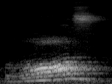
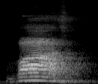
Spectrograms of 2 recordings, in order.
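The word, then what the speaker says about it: was: कुछ बच्चे इसका प्रोनाउंसिएशन गलत करते हैं, वाज वाज वर नहीं, वॉज एंड वर। जब भी हम W का प्रोनाउंसिएशन करेंगे, जब हमारे लिप्स थोड़े कर्व होते हैं, देन जब इसका प्रोनाउंसिएशन सही निकलेगा वॉज और वर प्लस वर्ब में आईएनजी।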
